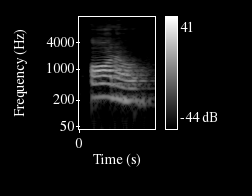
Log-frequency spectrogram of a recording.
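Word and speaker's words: honour: An honest man, एन एयर, एन ऑनर, ऑनर, एन ऑनरेबल मैन, है ना।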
